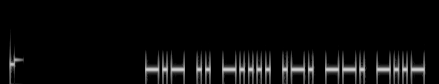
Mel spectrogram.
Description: Morse code, heard as a keyed tone, about 28 wpm, 700 Hz. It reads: KI6RGX
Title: USA Call Signs Repeated 2x 28wpm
